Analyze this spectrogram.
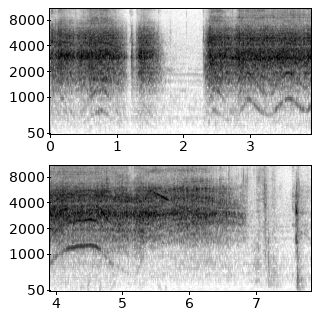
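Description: A drill press whirs loudly as it bores through metal.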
